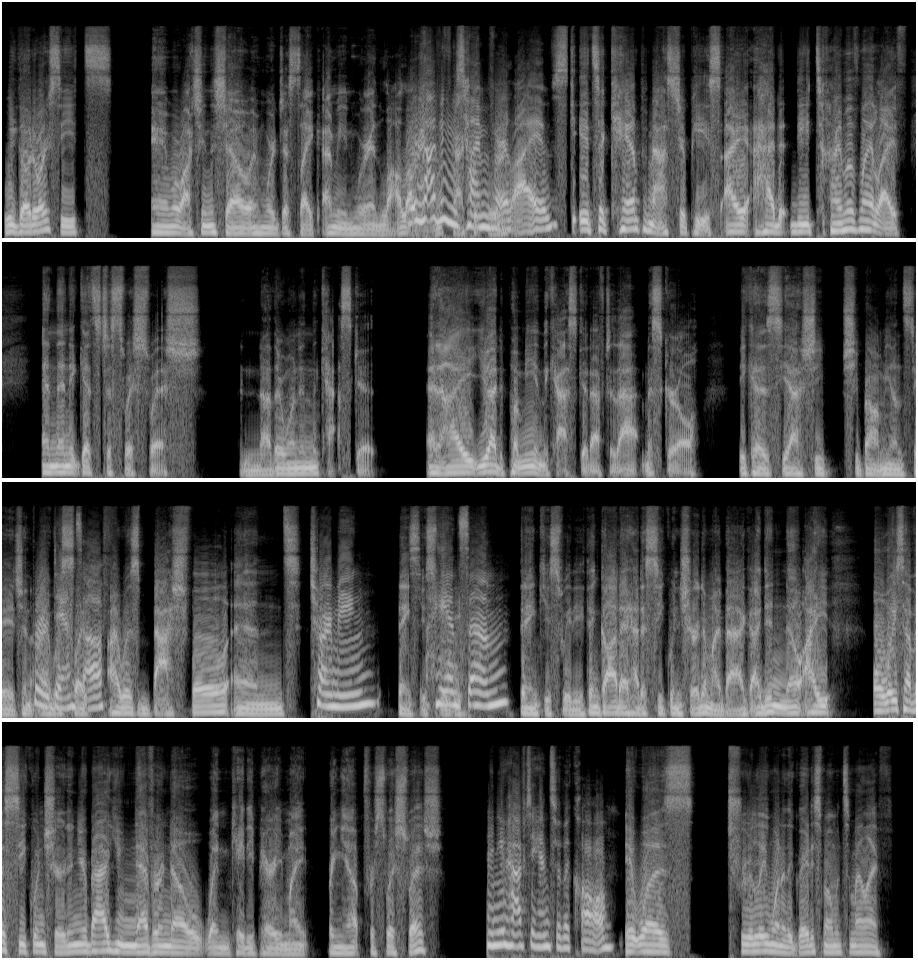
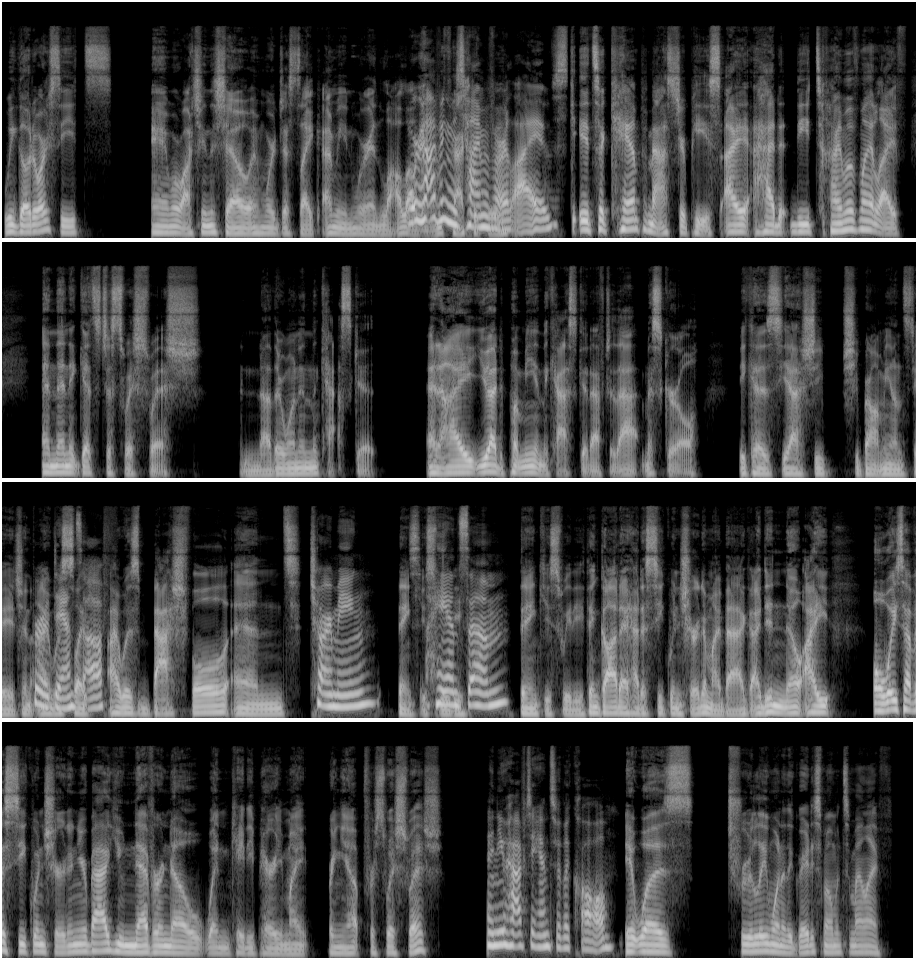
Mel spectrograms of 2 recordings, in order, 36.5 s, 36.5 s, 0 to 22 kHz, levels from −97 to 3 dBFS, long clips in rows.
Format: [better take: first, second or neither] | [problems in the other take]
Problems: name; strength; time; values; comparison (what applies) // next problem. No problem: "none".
second | distortion; slight; 10 dB below the speech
